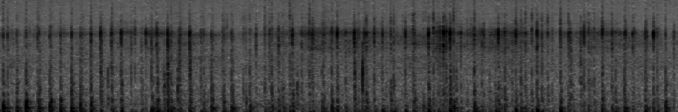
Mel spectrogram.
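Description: A ringed hand taps rapidly with fingertips and nails on the cover of a thick glossy paper catalogue lying closed and flat on a table, its solid stack of pages beneath. The result is a fast, steady run of short, dull, low-pitched taps that die away almost instantly, with a faint papery click on some strikes.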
